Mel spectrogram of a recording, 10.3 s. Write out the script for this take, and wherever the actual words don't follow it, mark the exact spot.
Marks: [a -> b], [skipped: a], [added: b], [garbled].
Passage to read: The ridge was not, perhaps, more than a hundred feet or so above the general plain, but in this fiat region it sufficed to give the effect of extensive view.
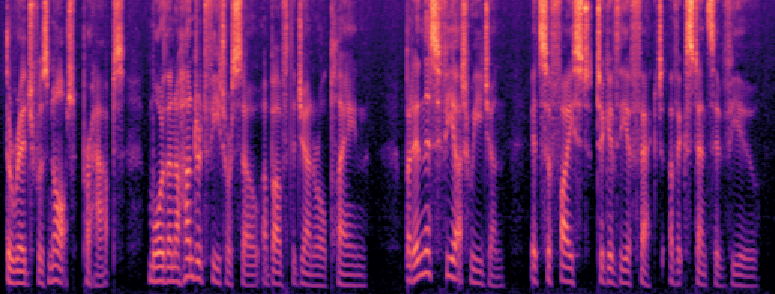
The ridge was not, perhaps, more than a hundred feet or so above the general plain, but in this fiat region it sufficed to give the effect of extensive view.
